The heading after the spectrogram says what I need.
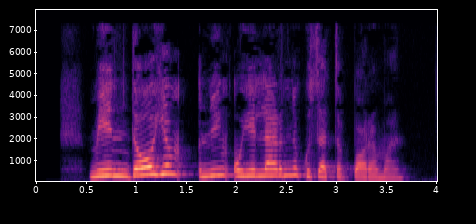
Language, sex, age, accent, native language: Uzbek, female, 12-17, Jizzax, Uzbek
